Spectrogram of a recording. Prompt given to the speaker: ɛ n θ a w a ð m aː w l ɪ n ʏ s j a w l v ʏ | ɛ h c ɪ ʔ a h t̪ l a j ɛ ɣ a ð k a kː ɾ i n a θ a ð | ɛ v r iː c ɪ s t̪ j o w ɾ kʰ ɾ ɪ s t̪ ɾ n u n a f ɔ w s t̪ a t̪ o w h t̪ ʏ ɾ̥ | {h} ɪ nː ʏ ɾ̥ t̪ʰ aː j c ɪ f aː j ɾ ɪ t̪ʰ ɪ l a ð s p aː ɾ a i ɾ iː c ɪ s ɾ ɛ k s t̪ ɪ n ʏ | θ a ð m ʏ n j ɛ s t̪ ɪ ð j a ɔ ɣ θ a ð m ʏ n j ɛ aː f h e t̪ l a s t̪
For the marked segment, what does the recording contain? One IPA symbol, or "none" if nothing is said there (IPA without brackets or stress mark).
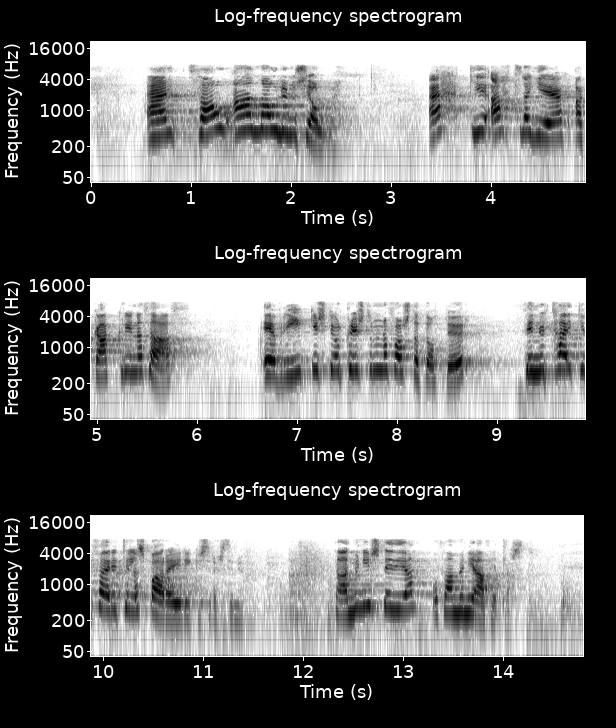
f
